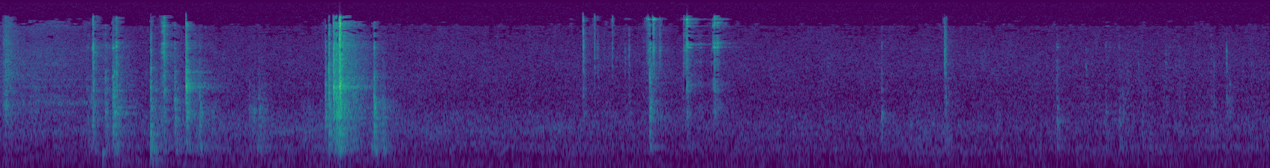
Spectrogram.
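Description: A few faint metal clicks and taps as a threaded-stem workbench caster is fitted into its steel bracket and a nut is started by hand, the loudest about two seconds in; otherwise near silence.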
